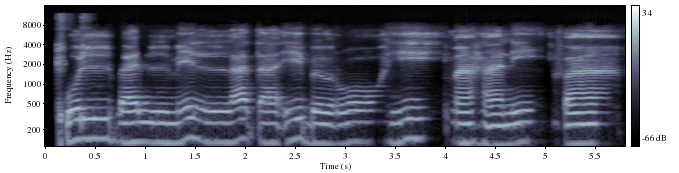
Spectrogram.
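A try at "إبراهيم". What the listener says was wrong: Tipiskan banyak ibe, ibero, ibe.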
